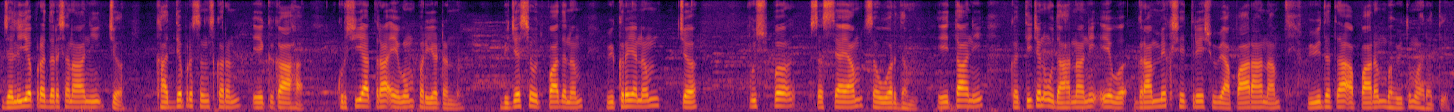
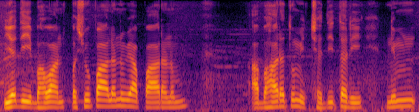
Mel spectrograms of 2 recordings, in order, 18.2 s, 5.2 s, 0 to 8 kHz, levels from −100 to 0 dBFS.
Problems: background sounds at intervals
